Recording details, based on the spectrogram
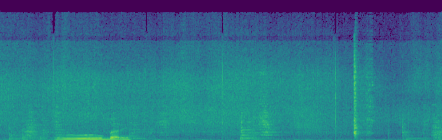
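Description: Serrano peppers and mixed vegetables sizzle steadily on a hot Blackstone griddle while a spatula pushes them around, with a man's brief exclamation and a sharp metallic scrape partway through.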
